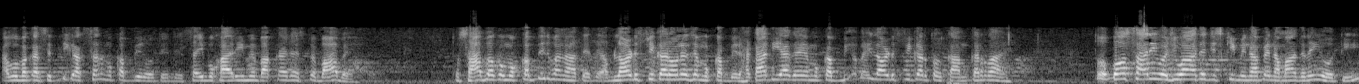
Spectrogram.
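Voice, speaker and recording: High-pitched male preacher. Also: fairly quick. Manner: emphatic, argumentative, with rhetorical questions. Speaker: Islamic cleric. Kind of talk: religious question-and-answer sermon. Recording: dull, lo-fi audio.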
